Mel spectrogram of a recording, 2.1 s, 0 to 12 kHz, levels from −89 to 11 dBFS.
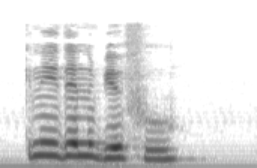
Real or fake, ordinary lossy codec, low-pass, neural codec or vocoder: real; Opus, 64 kbps; 7.2 kHz; none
